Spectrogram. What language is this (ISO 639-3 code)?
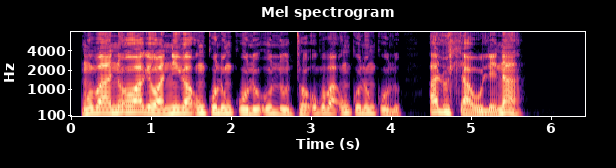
nde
